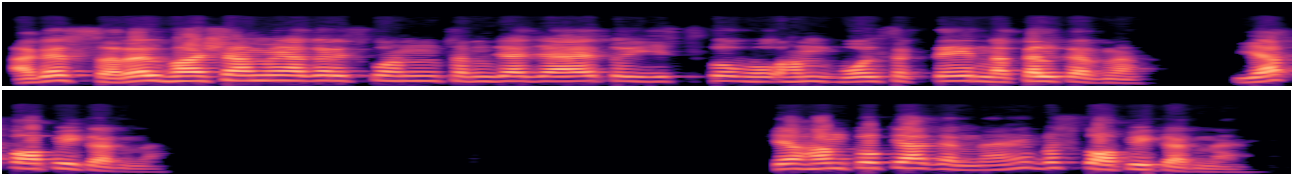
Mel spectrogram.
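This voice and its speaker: A man with a high voice leads a training session over a video call and explains each point patiently, turning to his listeners as friends again and again. The audio sounds dull and lo-fi. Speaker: network marketing trainer. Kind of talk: online training talk.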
